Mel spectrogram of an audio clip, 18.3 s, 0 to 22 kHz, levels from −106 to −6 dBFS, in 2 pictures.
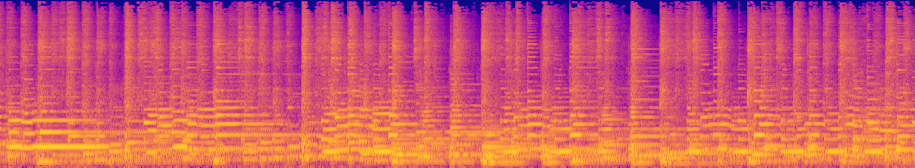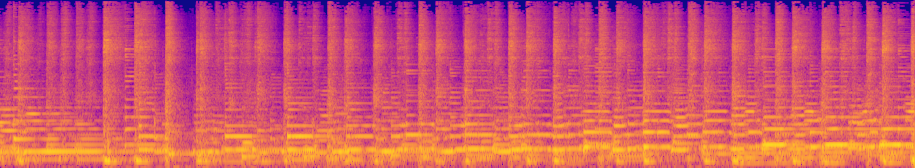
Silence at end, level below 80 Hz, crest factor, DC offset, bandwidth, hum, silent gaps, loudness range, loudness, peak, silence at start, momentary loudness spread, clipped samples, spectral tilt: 0 s; -50 dBFS; 16 dB; under 0.1%; over 20 kHz; none; none; 2 LU; -20 LUFS; -4 dBFS; 0 s; 4 LU; under 0.1%; -4 dB/octave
